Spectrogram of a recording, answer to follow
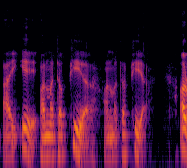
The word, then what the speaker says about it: onomatopoeia: the expressions of onomatopoeia onomatopoeia okay the pronunciation is on mata pia and the spelling is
